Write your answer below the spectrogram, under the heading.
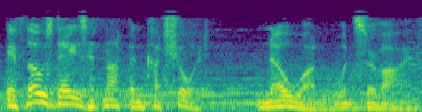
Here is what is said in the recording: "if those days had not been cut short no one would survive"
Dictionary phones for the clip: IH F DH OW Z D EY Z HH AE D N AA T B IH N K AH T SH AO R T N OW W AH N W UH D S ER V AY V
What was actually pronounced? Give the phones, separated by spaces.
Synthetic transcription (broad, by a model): IH F DH OW Z D EY Z HH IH D N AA T B IH N K AH T SH AO R T N OW W AH N W UH D S ER V AY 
